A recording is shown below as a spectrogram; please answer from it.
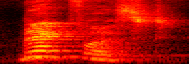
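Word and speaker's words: breakfast: ब्रेक first, यानी कि पहले वाले वर्ड को बोलेंगे ब्रेक, ब्रेक, ब्रेक नहीं, ब्रेक। और दूसरा वाला वर्ड है फर्स्ट, लाइक पहला, क्योंकि पहला खाना है दिन का, सो ब्रेकफास्ट।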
